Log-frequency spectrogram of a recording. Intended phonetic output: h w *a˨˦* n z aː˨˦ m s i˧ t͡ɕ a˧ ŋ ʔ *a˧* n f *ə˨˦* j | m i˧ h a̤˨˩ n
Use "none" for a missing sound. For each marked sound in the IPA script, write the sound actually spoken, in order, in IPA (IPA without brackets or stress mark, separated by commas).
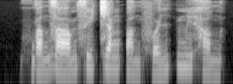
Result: a˨˦, a̤˨˩, ə˨˦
